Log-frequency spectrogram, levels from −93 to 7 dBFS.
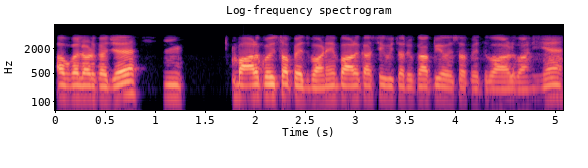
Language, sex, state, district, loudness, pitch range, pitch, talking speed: Garhwali, male, Uttarakhand, Uttarkashi, -17 LUFS, 115-130 Hz, 125 Hz, 200 wpm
